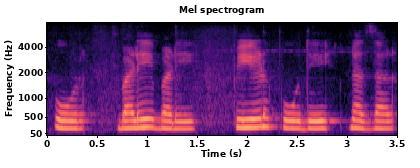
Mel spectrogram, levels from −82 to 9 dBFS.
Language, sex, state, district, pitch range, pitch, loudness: Hindi, female, Madhya Pradesh, Bhopal, 190-210 Hz, 195 Hz, -15 LUFS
